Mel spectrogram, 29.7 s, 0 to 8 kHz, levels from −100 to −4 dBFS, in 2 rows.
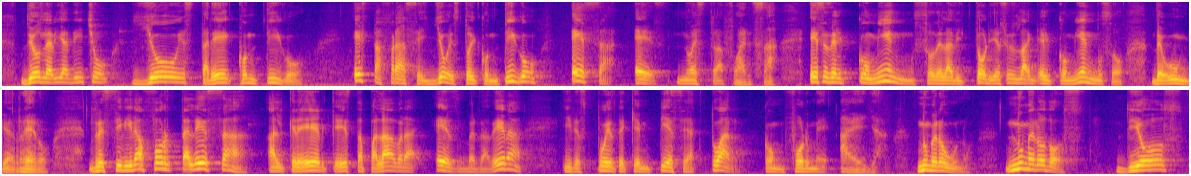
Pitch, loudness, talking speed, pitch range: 145 Hz, -18 LUFS, 110 wpm, 110-170 Hz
